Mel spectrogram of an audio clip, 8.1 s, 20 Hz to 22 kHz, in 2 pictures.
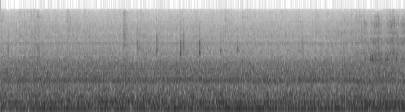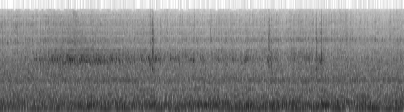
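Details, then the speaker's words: Machining a 1957-70 Harley XL Ironhead kicker gear for a ratchet plate install: a steady drone with rough irregular chatter, probably from the carbide bit. It cuts better once the tip breaks off. "You hear that trunking noise? That's probably the bit."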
